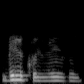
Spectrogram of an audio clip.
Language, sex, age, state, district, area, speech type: Kashmiri, male, 18-30, Jammu and Kashmir, Kupwara, rural, conversation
